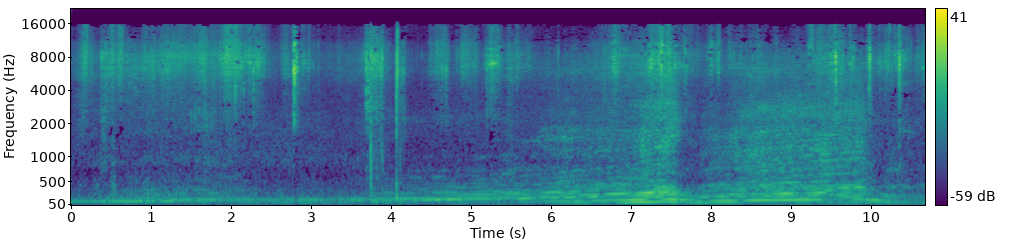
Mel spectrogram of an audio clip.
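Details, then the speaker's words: Audi A3 2.0 TDI 140 diesel idling unstably with a heavy, uneven rattling racket: the accessory belt tensioner's spring has failed, so it no longer tensions the accessory belt. "un galet tendeur qui a son ressort HS et qui pour le coup lorsque le moteur tourne elle fait un gros bruit un gros bruit un gros bruit à cause de ce galet tendeur"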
